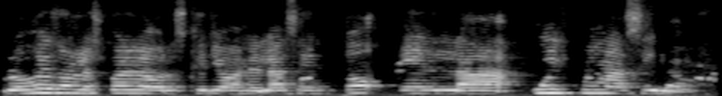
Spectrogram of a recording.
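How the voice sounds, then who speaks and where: A student answering in class, eager and calling out to the teacher again and again. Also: female voice, high-pitched, fairly even intonation, normal speed, fairly bright tone, a little hiss or hum, low-quality recording. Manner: eager, calls out "profe" repeatedly.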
